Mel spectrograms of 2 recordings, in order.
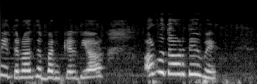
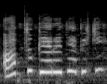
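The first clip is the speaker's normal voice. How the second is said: a son shouting that his parents are bewitched; angry shocked accusation; 8 semitones higher than usual. Acted. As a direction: voice pitched up in furious disbelief. Wing shocked, accusing alpha loudly.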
